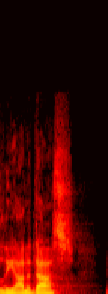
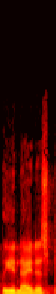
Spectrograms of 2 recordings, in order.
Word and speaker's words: Leonidas: By the way, when you study, at least when I studied this battle, he was called Leonidas, was how I was told to pronounce it. Not Leonidas, but whatever.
